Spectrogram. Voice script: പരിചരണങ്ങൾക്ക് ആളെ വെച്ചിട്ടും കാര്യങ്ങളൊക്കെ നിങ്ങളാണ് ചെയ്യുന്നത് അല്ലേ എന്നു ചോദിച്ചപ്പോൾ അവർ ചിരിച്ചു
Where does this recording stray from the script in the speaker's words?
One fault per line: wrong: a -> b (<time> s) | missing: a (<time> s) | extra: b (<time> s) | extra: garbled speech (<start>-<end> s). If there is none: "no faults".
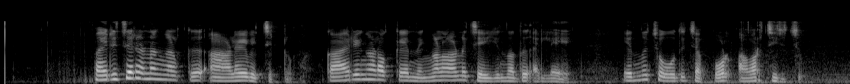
no faults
